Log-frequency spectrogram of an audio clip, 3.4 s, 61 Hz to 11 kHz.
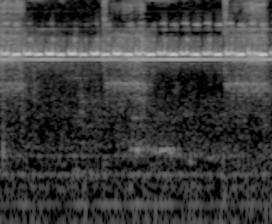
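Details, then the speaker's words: SLE2000 neonatal ventilator in a NICU training demonstration: rapid regular high-pitched beeping, about 214 a minute; ventilator pressure alarm. "تبعدهم بمعنى ايه؟ ابعدهم يعني خلي ده على الماكسيمم وده على المينيمم عشان اقدر اظبط براحتي من غير الارم."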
